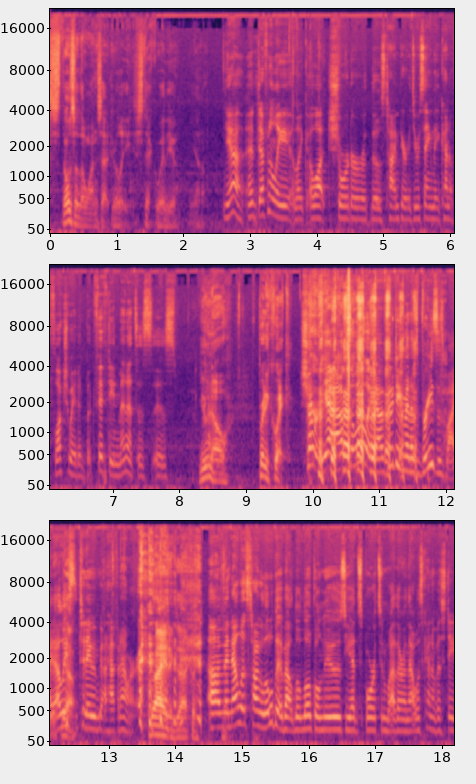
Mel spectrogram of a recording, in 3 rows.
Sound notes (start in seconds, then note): 9.9 laughing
